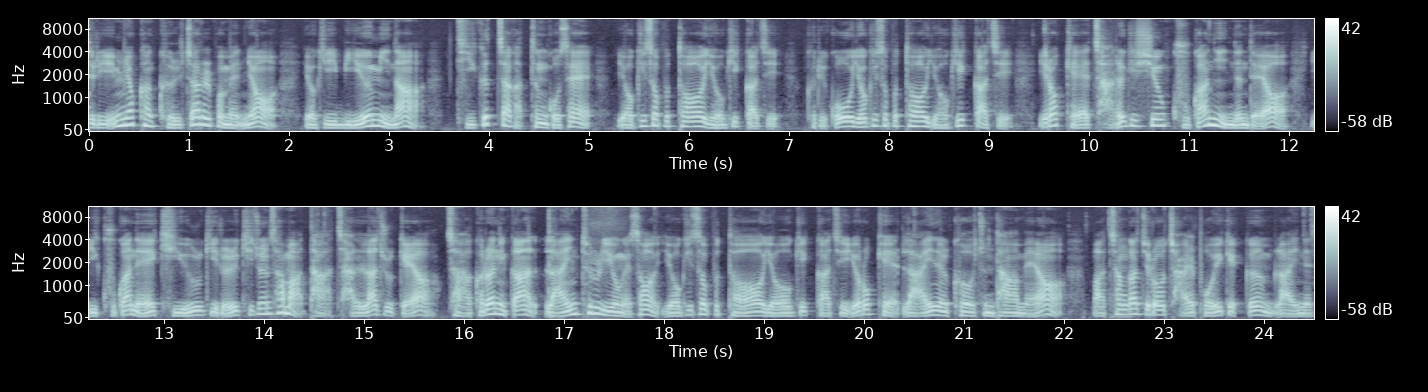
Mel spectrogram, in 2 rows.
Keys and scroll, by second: 17.0 \.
